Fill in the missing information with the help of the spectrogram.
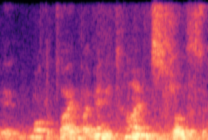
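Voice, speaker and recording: A woman giving consecutive interpretation in English, hesitant with many fillers, her phrases trailing off softly. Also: lowish voice, steady tone, takes it slowly. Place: university lecture hall. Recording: distant echoey hall with faint noise.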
